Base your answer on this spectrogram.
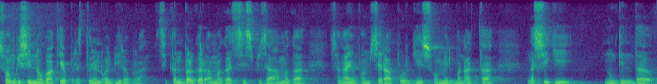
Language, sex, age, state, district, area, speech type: Manipuri, male, 30-45, Manipur, Thoubal, rural, spontaneous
